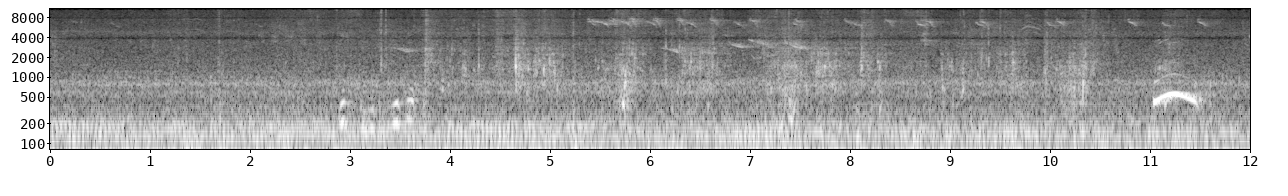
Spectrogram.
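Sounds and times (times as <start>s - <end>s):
small bird chirping: 5.4s - 11.6s.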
